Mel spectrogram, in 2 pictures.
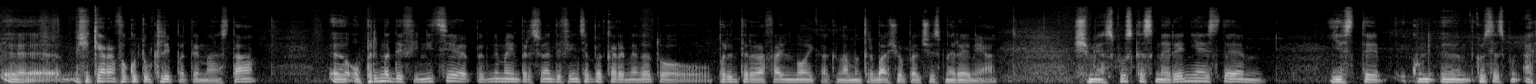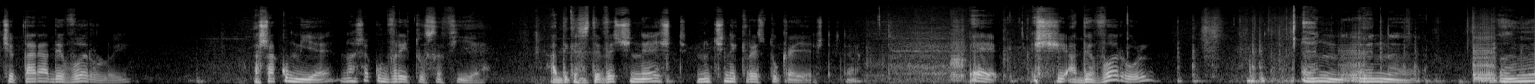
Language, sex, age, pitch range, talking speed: Romanian, male, 50-69, 115-145 Hz, 150 wpm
